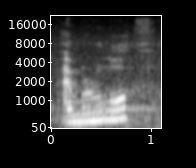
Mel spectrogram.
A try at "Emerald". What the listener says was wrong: You're missing an L. Emerald.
